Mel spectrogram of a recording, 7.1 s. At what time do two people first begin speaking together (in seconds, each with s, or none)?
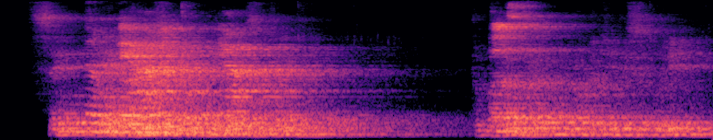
0.8 s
